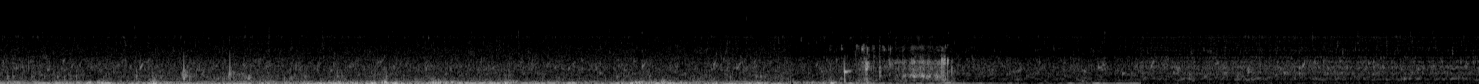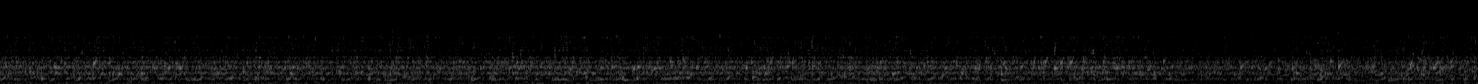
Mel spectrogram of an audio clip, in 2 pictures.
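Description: Water heard through a submerged camera: the creek's current makes a low rumble with irregular knocks. About ten seconds in it cuts to a much quieter, faint steady hiss with a faint hum.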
